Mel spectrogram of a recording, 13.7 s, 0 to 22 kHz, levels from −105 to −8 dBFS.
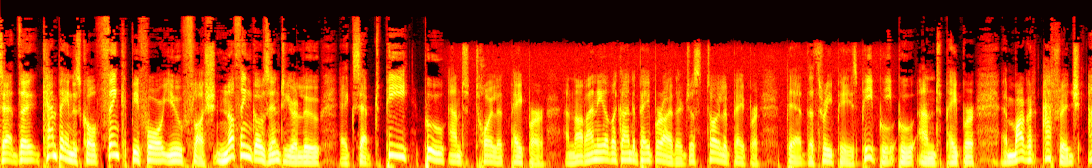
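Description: Digital radio blending to analogue runs from 5.44 s to 11.27 s, just after "your loo except pee" and ending before "and paper". The receiver lost its digital stream and cross-faded over about 0.25 s to the station's FM broadcast, returning the same way later. While on FM, the speech drops about 3 dB in level and carries a steady hiss roughly 30 dB beneath it.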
